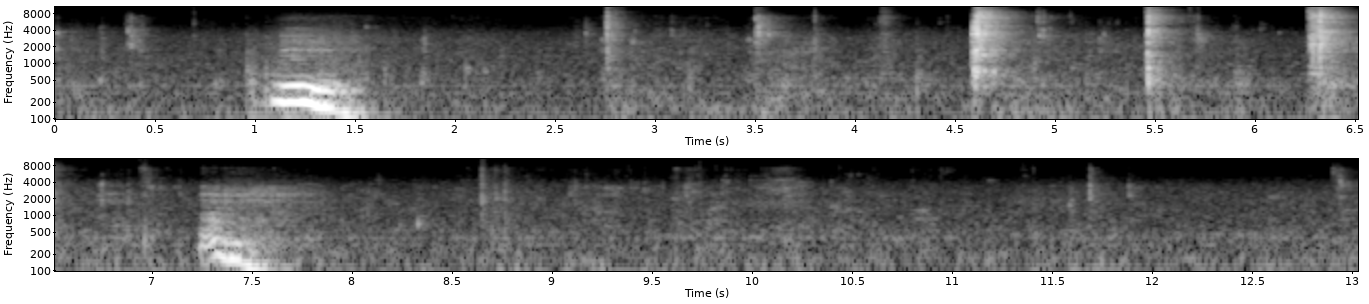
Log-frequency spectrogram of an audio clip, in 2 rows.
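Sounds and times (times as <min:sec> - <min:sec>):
lip smacks and chewing: 0:00.0 - 0:07.2, 0:08.0 - 0:13.0
person humming mm: 0:01.0 - 0:01.6, 0:07.2 - 0:07.7.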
